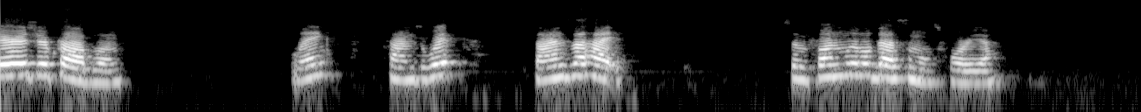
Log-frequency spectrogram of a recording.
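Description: A woman speaks calmly through an online call microphone, in short phrases.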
